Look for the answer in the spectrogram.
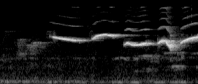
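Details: Oriental magpie-robin, 3 March 2021, delivers four loud, sweet whistled notes in quick succession. They glide between higher and lower pitches, and the final note sweeps upward.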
